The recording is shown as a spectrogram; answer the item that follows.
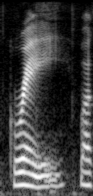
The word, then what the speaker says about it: gray: 이렇게 R의 뒤에 모음이 나오면 입을 좀 오므렸다가 벌리면서 발음을 한다 그랬죠. 그래서 그레이가 아니라 gray와 같이 발음을 합니다. gray의 의미는 회색이죠.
